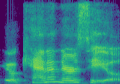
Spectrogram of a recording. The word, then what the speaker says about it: CannaNurseheal: CannaNurseheal, yes.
